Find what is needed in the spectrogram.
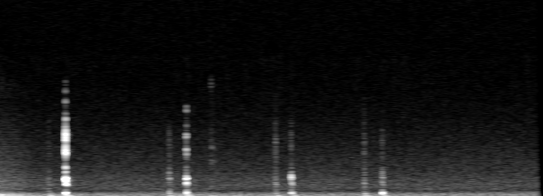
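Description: Near silence, with four faint, short clicks spread over a few seconds, the first the strongest.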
